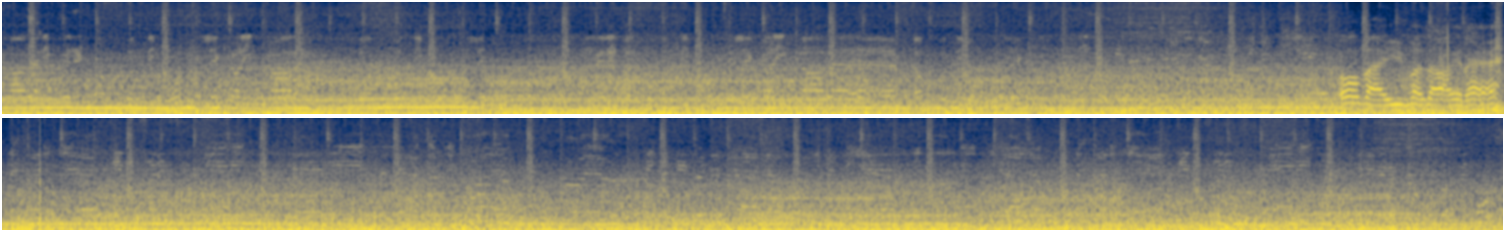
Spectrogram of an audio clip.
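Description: Motorcycle riding at a steady cruise: an engine hum with wind rushing over the microphone. Background music plays over it, with a wavering singing voice in the middle.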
